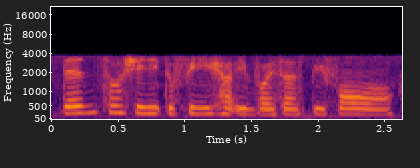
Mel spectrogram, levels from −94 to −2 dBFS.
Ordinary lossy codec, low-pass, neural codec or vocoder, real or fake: none; 3.6 kHz; none; real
